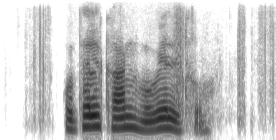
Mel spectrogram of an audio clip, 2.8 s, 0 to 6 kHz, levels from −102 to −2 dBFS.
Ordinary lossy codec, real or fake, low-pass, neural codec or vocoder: Opus, 24 kbps; real; 5.4 kHz; none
